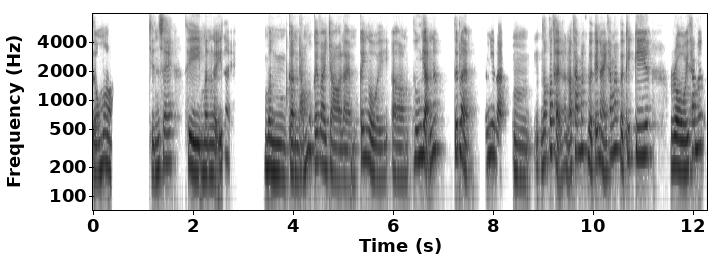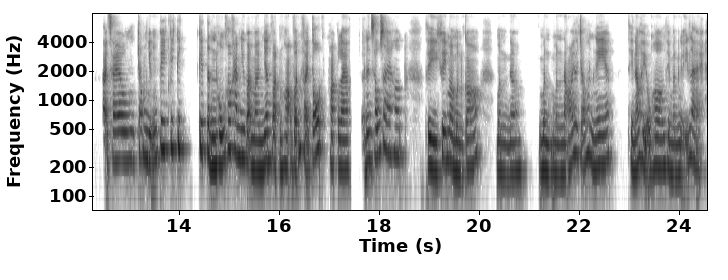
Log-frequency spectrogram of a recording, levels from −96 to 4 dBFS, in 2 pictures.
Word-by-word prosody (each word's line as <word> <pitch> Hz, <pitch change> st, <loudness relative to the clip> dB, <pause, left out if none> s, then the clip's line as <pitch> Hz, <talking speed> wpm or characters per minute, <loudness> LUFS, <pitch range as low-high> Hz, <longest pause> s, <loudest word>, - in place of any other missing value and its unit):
đúng 180 Hz, +3 st, 0 dB
rồi. 215 Hz, -4 st, 0 dB, 0.7 s
Chính 180 Hz, +2 st, -1 dB
xác. 230 Hz, +2 st, -3 dB, 0.2 s
Thì 190 Hz, -5 st, +7 dB
mình 175 Hz, 0 st, +1 dB
nghĩ 165 Hz, -, 0 dB
là 260 Hz, -2 st, -8 dB, 0.7 s
mình 180 Hz, -4 st, +3 dB
cần 175 Hz, -3 st, +1 dB
đóng 205 Hz, -, -2 dB
một 310 Hz, -, 0 dB
cái 230 Hz, -, 0 dB
vai 225 Hz, -3 st, 0 dB
trò 170 Hz, -6 st, -3 dB
là 155 Hz, -1 st, -5 dB
một 160 Hz, -2 st, -12 dB
cái 250 Hz, +1 st, 0 dB
người, 170 Hz, -8 st, -1 dB
ờ, 165 Hz, -3 st, -6 dB
hướng 245 Hz, +2 st, +3 dB
dẫn 235 Hz, -, +4 dB
á, 300 Hz, -, +1 dB, 0.3 s
tức 275 Hz, +2 st, +2 dB
là 275 Hz, -, +1 dB, 0.2 s
giống 245 Hz, -, -2 dB
như 280 Hz, -, +2 dB
là, -, -, +1 dB, 0.2 s
ừm, 165 Hz, -5 st, -5 dB, 0.2 s
nó 230 Hz, +4 st, -2 dB
có 300 Hz, -, +2 dB
thể 300 Hz, -, +1 dB
là 205 Hz, -, -8 dB
nó 180 Hz, -, -1 dB
thắc 285 Hz, 0 st, -2 dB
mắc 305 Hz, +1 st, 0 dB
về 215 Hz, -5 st, +3 dB
cái 235 Hz, +4 st, 0 dB
này, 195 Hz, -7 st, 0 dB
thắc 270 Hz, -, -2 dB
mắc 310 Hz, +1 st, 0 dB
về 215 Hz, -, +4 dB
cái 255 Hz, +4 st, -5 dB
kia, 270 Hz, 0 st, +2 dB, 0.4 s
rồi 200 Hz, -2 st, +7 dB
thắc 290 Hz, -, +1 dB
mắc 330 Hz, +2 st, +2 dB, 0.3 s
tại -, -, -1 dB
sao 235 Hz, 0 st, +1 dB
trong 250 Hz, 0 st, -1 dB
những 235 Hz, +3 st, 0 dB
cái 305 Hz, 0 st, +3 dB
cái 320 Hz, -2 st, +2 dB
cái 310 Hz, -1 st, +2 dB, 0.3 s
cái 300 Hz, -1 st, 0 dB
tình 205 Hz, -8 st, +6 dB
huống 215 Hz, +2 st, +5 dB
khó 305 Hz, +3 st, +1 dB
khăn 280 Hz, -4 st, +1 dB
như 250 Hz, 0 st, +2 dB
vậy 235 Hz, -, +2 dB
mà 190 Hz, -1 st, +2 dB
nhân 215 Hz, +5 st, +3 dB
vật 220 Hz, -, -1 dB
họ 205 Hz, -, -1 dB
vẫn 300 Hz, -, +1 dB
phải -, -, 0 dB
tốt 300 Hz, +5 st, +1 dB
hoặc 205 Hz, -2 st, -4 dB
là 195 Hz, -1 st, +1 dB, 0.3 s
trở -, -, -11 dB
nên 225 Hz, +1 st, +1 dB
xấu 255 Hz, +3 st, 0 dB
xa 295 Hz, -3 st, 0 dB
hơn. 260 Hz, -1 st, -4 dB, 0.4 s
Thì 190 Hz, -3 st, +5 dB
khi 235 Hz, -1 st, +3 dB
mà 225 Hz, -3 st, 0 dB
mình 185 Hz, -2 st, +2 dB
có 205 Hz, +9 st, -4 dB, 0.3 s
mình, 175 Hz, -3 st, -3 dB
ờ, 175 Hz, 0 st, -3 dB, 0.5 s
mình 185 Hz, -1 st, +2 dB
mình 175 Hz, -1 st, -2 dB
nói 185 Hz, +5 st, -2 dB
cho 275 Hz, -, -1 dB
cháu -, -, -4 dB
mình 255 Hz, -5 st, 0 dB
nghe 215 Hz, +2 st, +1 dB
á 240 Hz, -, -7 dB, 0.3 s
thì 200 Hz, -, -2 dB
nó 200 Hz, +5 st, +1 dB
hiểu 210 Hz, -8 st, 0 dB
hơn, 200 Hz, +2 st, 0 dB
thì 205 Hz, -, -1 dB
mình 175 Hz, -1 st, -2 dB
nghĩ 180 Hz, +3 st, -3 dB
là, 245 Hz, -2 st, -3 dB
215 Hz, 240 wpm, -20 LUFS, 185-255 Hz, 0.7 s, Thì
